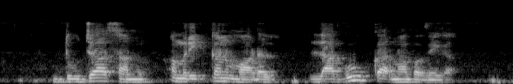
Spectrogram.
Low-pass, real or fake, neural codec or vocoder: 7.2 kHz; real; none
